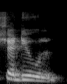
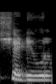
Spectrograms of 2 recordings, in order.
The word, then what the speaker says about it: schedule: There are two ways to pronounce it. Either you speak in British English or American English.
